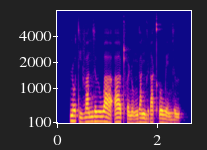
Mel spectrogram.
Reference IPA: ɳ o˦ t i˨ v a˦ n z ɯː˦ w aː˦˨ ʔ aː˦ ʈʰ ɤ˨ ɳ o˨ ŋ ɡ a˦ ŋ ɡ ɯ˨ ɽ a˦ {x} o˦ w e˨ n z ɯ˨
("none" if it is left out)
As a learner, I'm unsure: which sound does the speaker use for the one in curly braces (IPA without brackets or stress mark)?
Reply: kʼ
